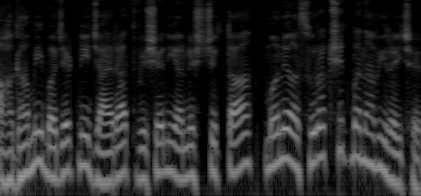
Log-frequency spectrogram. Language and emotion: Gujarati, fearful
